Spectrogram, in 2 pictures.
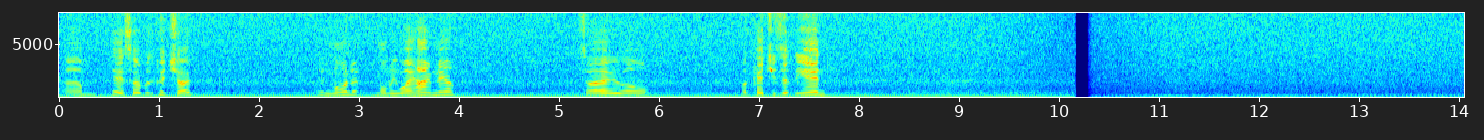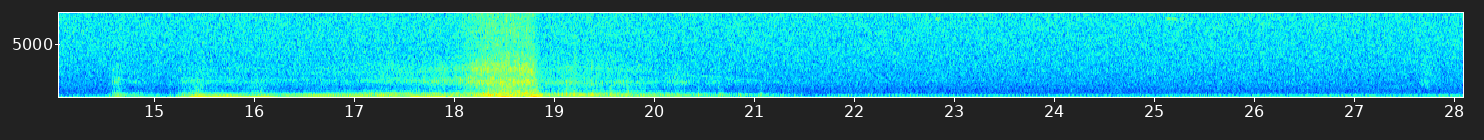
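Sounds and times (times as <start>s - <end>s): motorcycle engine revving: 0.0s - 28.0s
wind noise: 11.0s - 28.0s.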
